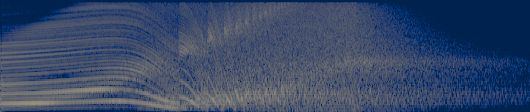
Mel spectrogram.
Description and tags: warp fx created in ni massive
